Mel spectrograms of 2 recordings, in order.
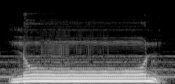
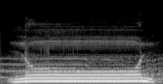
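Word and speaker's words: نون: নুন হরফটি উচ্চারণের ক্ষেত্রে অবশ্যই পাতলা করে উচ্চারণ করতে হবে এবং 3 আলিফ টেনে পড়তে হবে। আপনারা আমার সাথে বলুন নুন। আরেকবার চেষ্টা করুন নুন।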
